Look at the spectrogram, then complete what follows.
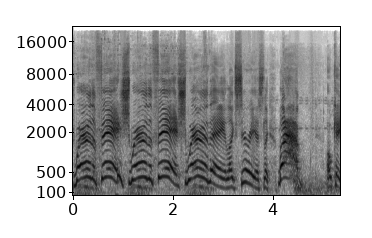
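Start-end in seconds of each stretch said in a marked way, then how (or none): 0.0-3.0 frantic searching. Real, not acted. 4.1-4.5 high sharp yelp of surprise; startled yelp. Real, not acted. Hit in game.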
